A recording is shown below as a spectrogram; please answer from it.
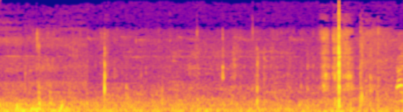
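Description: Steady low outdoor background noise without speech, with a few faint clicks and one sharp click about three and a half seconds in.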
